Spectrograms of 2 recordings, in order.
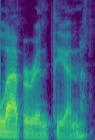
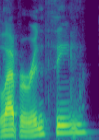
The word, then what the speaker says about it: labyrinthine: little strange, a little labyrinthian. I don't I don't think I'm even pronouncing labyrinth. Is it labyrinthine? One of those words that I've only like read. Hang on. Yeah, it's Labyrinthine, not Labyrinthian.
